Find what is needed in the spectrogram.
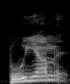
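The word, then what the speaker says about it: Buium: some of your players, this Zev, is it Bouyam? Is that how you pronounce it? You got the last name right. Zev is Zev, the first name.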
